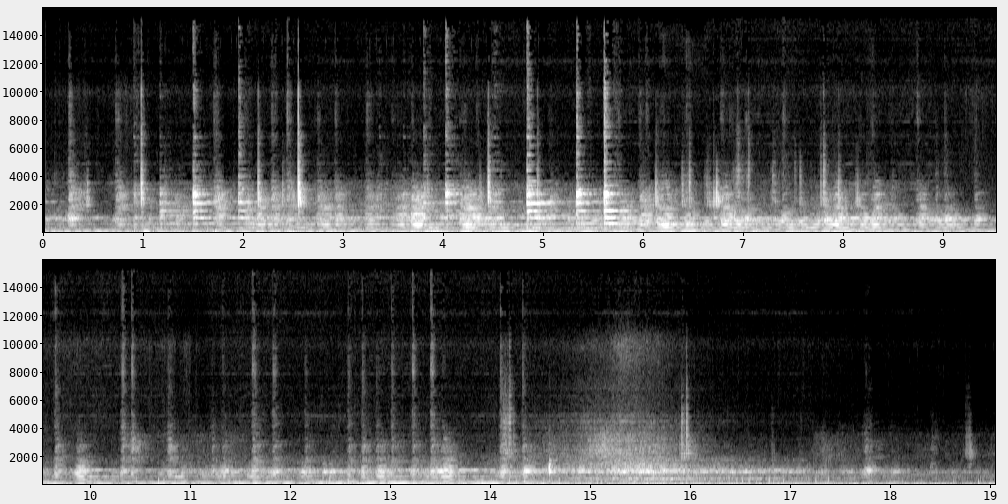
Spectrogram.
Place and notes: Batman Bridge, Tasmania alien powertools
Tamar River TAS, Australia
